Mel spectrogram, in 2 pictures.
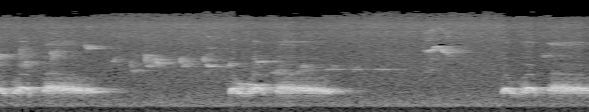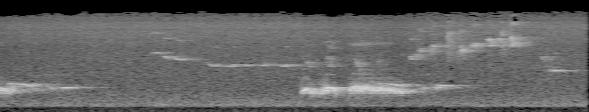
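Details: Zebra dove cooing used to coax young doves into calling, four rolling low phrases about every two to three seconds, with high chirps and a drawn whistle of other birds in the background.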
